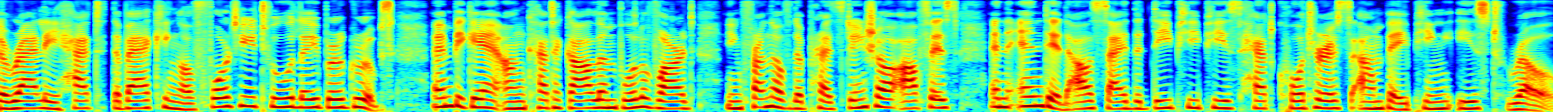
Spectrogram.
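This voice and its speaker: A plain, everyday voice from a woman at a medium pitch, with fairly even intonation and a moderate pace, on a very clean recording with a silent background. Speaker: radio newsreader. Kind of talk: news reading. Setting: studio. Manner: formal; steady, brisk newsreader delivery.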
